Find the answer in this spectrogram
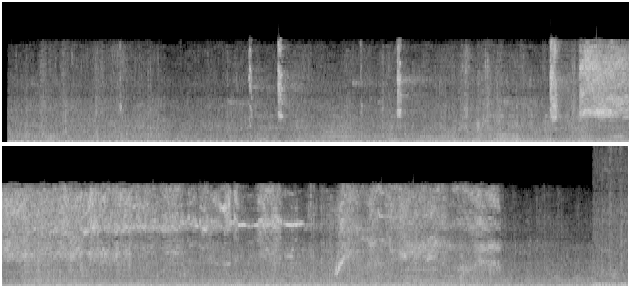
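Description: Infant long-tailed macaque giving a harsh, high-pitched distress scream that starts about six seconds in and lasts about five seconds while another monkey grabs it. A few short sharp chirps come before it.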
